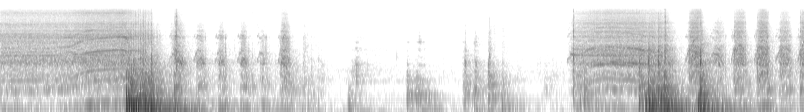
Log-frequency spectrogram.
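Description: Battery-powered drill with a Phillips bit driving the screws of an old-work wing switch box. Twice the motor speeds up with a rising whine, then gives a rapid run of clicks and knocks as the screw tightens and the wing clamps against the back of the drywall. The two runs are about four seconds apart.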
